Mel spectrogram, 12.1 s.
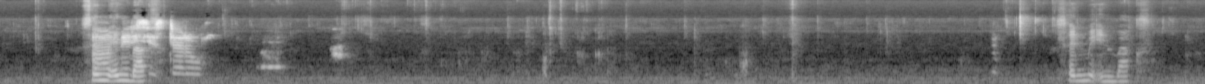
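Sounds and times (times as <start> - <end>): soft wet chewing: 0.2 - 0.8, 2.2 - 10.6.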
